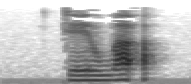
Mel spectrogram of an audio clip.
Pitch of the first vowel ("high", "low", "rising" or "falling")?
low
